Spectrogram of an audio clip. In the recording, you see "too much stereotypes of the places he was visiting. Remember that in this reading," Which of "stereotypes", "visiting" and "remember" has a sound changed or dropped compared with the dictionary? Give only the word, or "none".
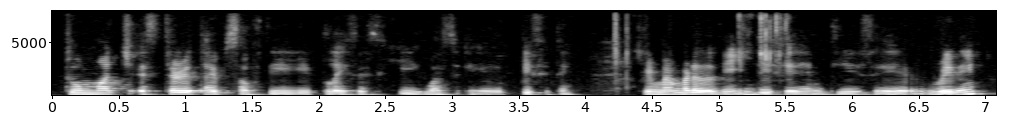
visiting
